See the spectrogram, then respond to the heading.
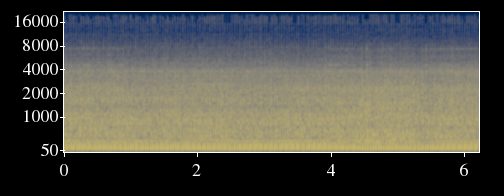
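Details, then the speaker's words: Briggs & Stratton 8.50 OHV lawn mower engine, hard to start after hitting a rock or stump, running after the flywheel-to-magneto air gap was reset; no internal damage was found. A steady, even hum at constant speed with no misfires, knocks or hunting. "Alright, that does sound pretty good. I'm really happy with that."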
